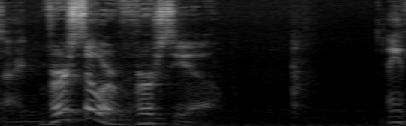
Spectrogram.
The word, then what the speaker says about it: Versio: I think it's pronounced Iden. Verso or Versio?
